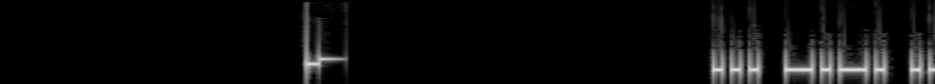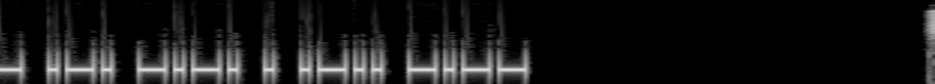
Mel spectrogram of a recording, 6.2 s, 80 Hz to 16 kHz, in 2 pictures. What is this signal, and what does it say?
Morse code, heard as a keyed tone, about 40 wpm, 700 Hz. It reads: SCARCELY
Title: LY Suffix - Top 100 Words with Base Words 40wpm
